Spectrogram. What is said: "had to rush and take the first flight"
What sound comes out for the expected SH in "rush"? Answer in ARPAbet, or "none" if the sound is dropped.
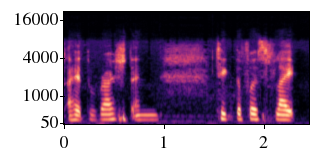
SH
